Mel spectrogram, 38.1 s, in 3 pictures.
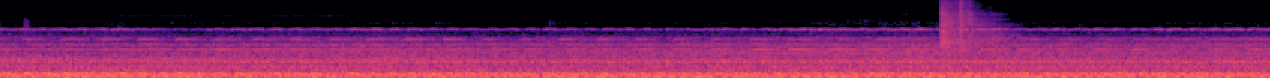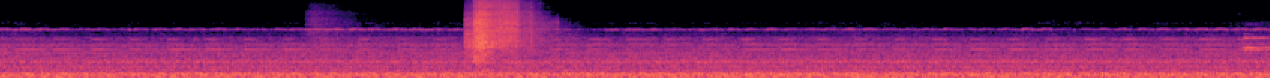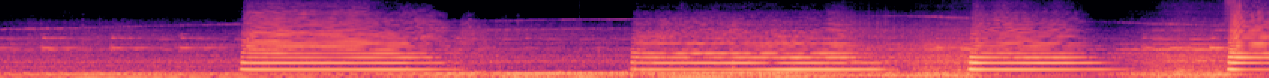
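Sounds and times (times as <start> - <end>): freight train rumbling: 0.0 - 38.0
air brake hiss: 9.4 - 10.2, 15.8 - 16.4, 17.3 - 18.4.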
